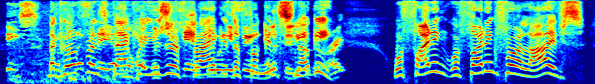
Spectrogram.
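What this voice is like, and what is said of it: Put-on accent. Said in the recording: “That's my best accent.”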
